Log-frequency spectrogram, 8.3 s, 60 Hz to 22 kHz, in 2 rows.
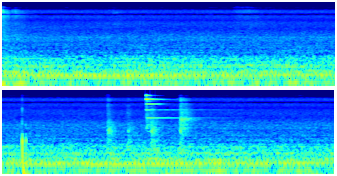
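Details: Horizon hydraulic elevator at Rye City Hall, Rye, NY, installed 1964: loud steady low rumble throughout the run with a sharp clunk midway; very noisy, shaky, rough ride, cause unknown.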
